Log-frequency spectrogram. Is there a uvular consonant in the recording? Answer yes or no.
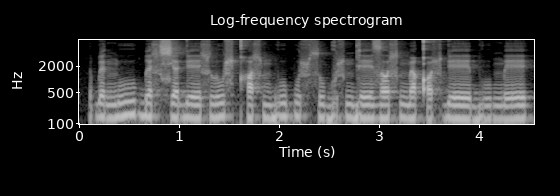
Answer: yes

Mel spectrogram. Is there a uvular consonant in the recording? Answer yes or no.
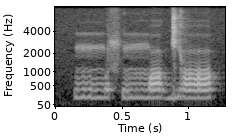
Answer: no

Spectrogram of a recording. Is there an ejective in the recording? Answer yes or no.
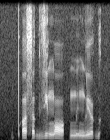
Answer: yes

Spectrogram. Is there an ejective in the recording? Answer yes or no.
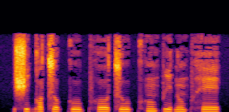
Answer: no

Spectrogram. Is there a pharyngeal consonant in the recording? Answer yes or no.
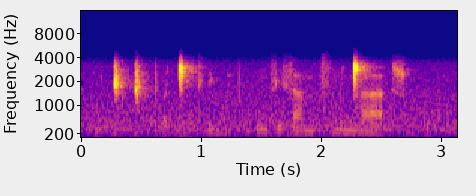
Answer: no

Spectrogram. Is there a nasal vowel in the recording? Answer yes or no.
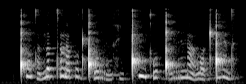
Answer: yes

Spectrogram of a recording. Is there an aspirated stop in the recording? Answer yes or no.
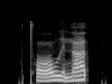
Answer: yes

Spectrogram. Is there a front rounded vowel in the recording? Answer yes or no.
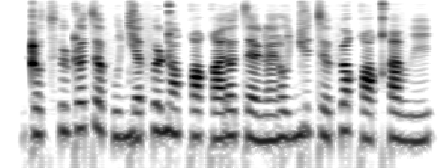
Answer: yes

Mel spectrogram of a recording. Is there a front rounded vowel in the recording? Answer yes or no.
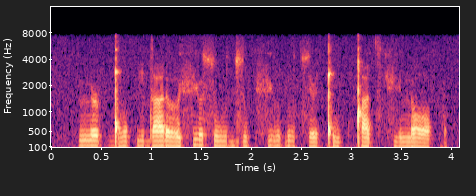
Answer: yes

